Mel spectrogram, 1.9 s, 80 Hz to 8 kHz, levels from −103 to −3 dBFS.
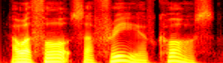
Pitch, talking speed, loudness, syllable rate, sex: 110 Hz, 195 wpm, -22 LUFS, 4.9 syllables/s, male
